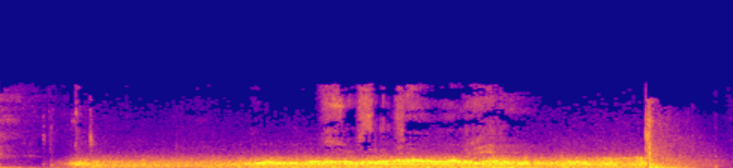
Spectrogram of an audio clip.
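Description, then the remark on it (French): A loud, rumbling burst of noise with a drawn-out creaking whine in the middle, then a sharp bang near the end as a door swings open and slams shut. “Et il y a plein de portes là comme celle-ci”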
